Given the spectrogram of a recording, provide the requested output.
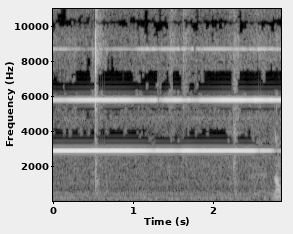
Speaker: lỗi khi chấp nhận thì máy kêu liên tục và một lúc sau chuyển sang báo lỗi dfp Eros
